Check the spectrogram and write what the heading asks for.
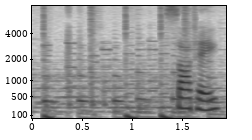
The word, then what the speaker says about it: sate: I'd go for the Sater Hannah restaurants over most Satay or Sate as they pronounce it is another Indonesian dish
